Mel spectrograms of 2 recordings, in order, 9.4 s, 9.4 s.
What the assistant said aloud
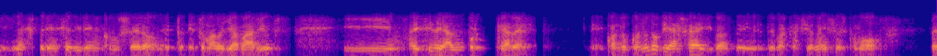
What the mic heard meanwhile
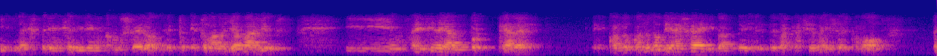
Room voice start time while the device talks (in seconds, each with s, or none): none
